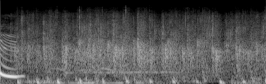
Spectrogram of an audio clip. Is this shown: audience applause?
yes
